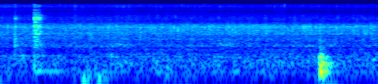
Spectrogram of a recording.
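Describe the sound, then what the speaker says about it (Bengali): Spice mix for spicy bori sizzles steadily in hot oil in a pan, a soft continuous hiss with a couple of brief clinks from stirring near the start and again toward the end. "দিয়ে একটু ভালো করে কষিয়ে নেব।"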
